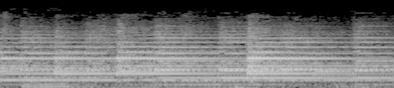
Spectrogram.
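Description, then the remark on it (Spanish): The church bells of Bastavales ring alone, with rich overlapping tones that sustain and hum, freshly struck every half second or so, steady and fairly loud throughout, with no voices. “Es el sonido de las campanas de Bastavales”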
